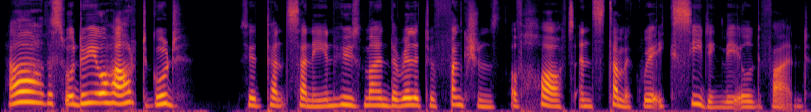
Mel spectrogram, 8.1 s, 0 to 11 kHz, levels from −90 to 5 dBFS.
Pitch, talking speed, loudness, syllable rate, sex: 210 Hz, 175 wpm, -20 LUFS, 5.1 syllables/s, female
